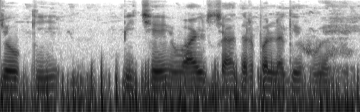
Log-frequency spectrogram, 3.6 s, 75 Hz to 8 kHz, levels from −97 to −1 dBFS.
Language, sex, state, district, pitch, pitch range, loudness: Hindi, male, Uttar Pradesh, Lalitpur, 100 Hz, 95-105 Hz, -16 LUFS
